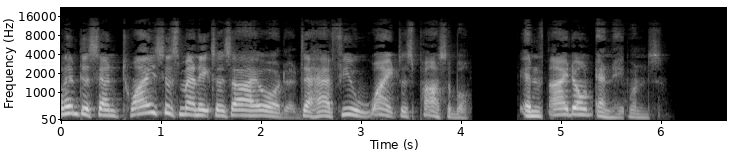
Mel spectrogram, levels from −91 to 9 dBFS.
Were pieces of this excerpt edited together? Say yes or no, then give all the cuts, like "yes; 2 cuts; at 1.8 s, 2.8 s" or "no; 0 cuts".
yes; 7 cuts; at 1.5 s, 2.4 s, 2.7 s, 3.4 s, 4.8 s, 5.3 s, 5.6 s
